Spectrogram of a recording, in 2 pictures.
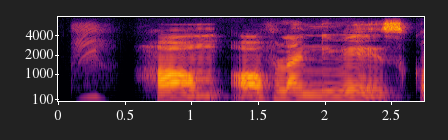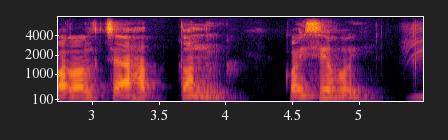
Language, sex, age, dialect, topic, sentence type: Bhojpuri, male, 18-24, Southern / Standard, banking, question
